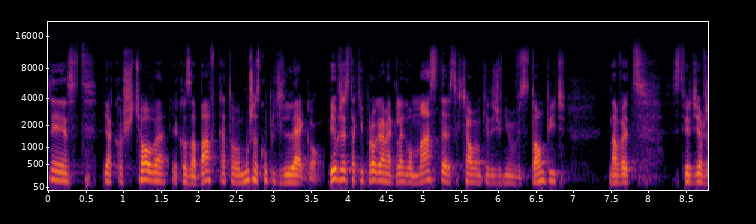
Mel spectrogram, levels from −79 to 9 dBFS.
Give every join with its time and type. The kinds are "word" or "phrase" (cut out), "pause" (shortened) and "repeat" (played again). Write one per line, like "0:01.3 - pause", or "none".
0:01.6 - pause
0:02.8 - word
0:03.7 - pause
